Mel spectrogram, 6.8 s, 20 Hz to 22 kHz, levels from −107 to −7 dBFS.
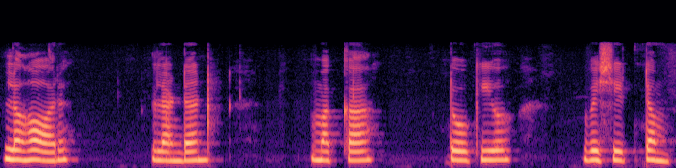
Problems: none marked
